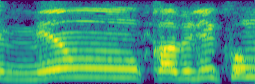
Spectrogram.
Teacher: اخفيت النون عند القاف مش في القاف · فخمت الغنه نفسها مع كون الغنه ايه مقدارها حركتين · Term: الاخفاء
